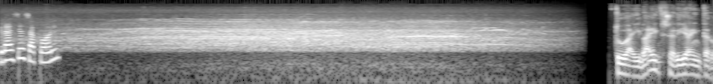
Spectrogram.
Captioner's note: screams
